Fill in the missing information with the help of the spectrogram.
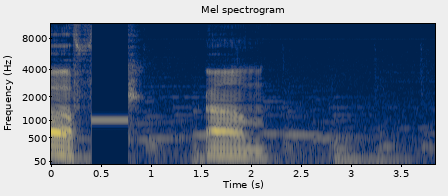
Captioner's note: beep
